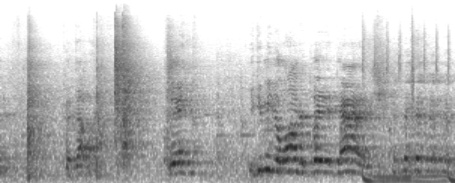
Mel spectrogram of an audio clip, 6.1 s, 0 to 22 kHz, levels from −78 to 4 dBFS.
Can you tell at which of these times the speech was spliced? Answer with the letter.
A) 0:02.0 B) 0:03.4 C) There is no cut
A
